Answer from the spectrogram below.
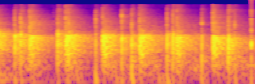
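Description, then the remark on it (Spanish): Steady audience applause after a performance, many hands clapping in a dense, crackling wash with sharp individual claps poking through, fairly loud and continuous, no voices on top. “Voy a aprovechar esos estos aplausos tan gentiles para invitar a todos al nacimiento de Tango por la Identidad.”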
